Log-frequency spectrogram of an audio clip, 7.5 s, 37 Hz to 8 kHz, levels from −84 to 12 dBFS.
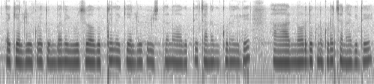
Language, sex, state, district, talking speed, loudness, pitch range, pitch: Kannada, female, Karnataka, Bijapur, 120 wpm, -25 LUFS, 150-160 Hz, 155 Hz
